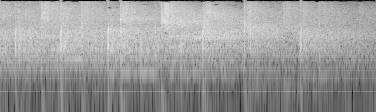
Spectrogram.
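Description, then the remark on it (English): A church audience claps together during a sermon in a steady, dense patter of overlapping hand claps, with a few sharper claps standing out, and no voices over it. “Yeah, you can clap.”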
